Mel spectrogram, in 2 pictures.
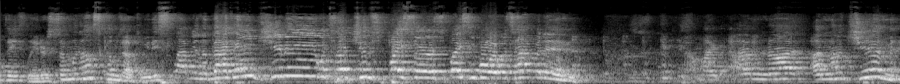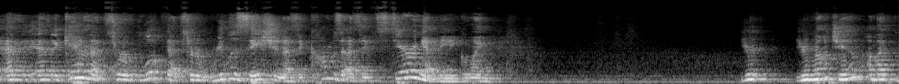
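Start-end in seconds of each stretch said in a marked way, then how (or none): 2.3-6.0 loud, high, whooping buddy holler; boisterous greeting. Acted. Someone slaps a supposed friend's back, boisterous greeting. 7.2-8.9 high-pitched, halting denial; weary protest. Acted. Mistaken man corrects a second stranger, protesting. 16.4-17.7 high, stammered question, rising at the end; stunned disbelief. Acted. Stranger realizing he has the wrong man, stunned.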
